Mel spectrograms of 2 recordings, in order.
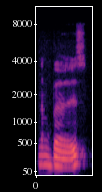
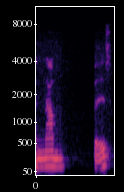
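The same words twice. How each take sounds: First: "numbers" wrongly stressed on bers, the second syllable. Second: "numbers" said slowly with weight on num, the first syllable; stress on NUM. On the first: Teacher showing what it's not, "numbers" stressed on bers. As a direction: shift the weight to the end of "numbers", num-BERS. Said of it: "'cause it's not". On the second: Teacher showing the right stress, "numbers" stressed on num. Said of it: "we emphasize the num". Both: Shown as a demonstration.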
